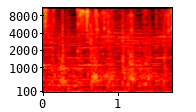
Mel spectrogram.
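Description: Horse hooves clopping in the LEGO Pirates video game, a quick run of light hoof hits with game clatter, fairly quiet and without talk.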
